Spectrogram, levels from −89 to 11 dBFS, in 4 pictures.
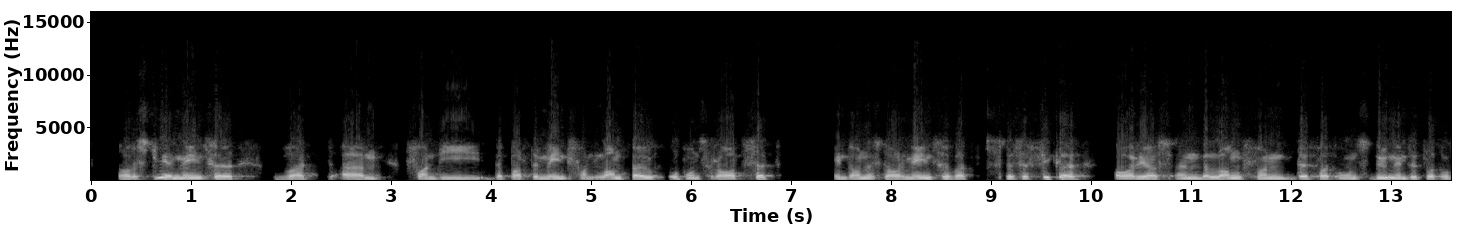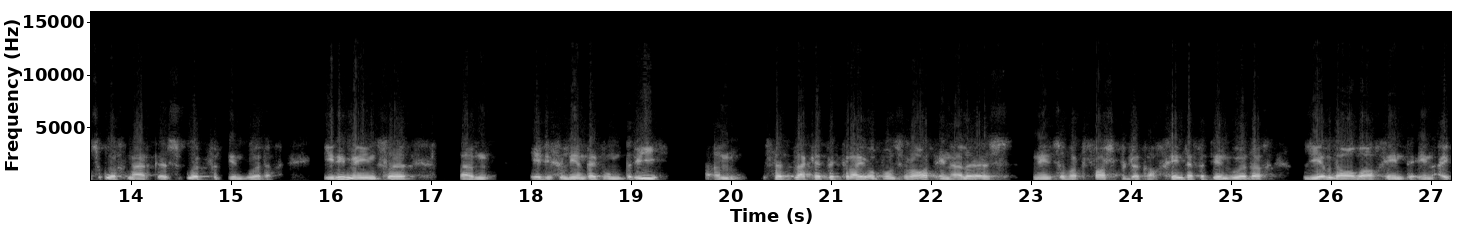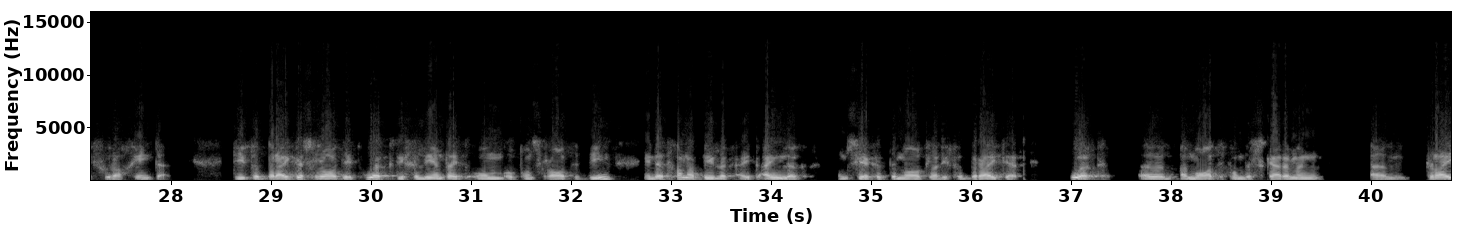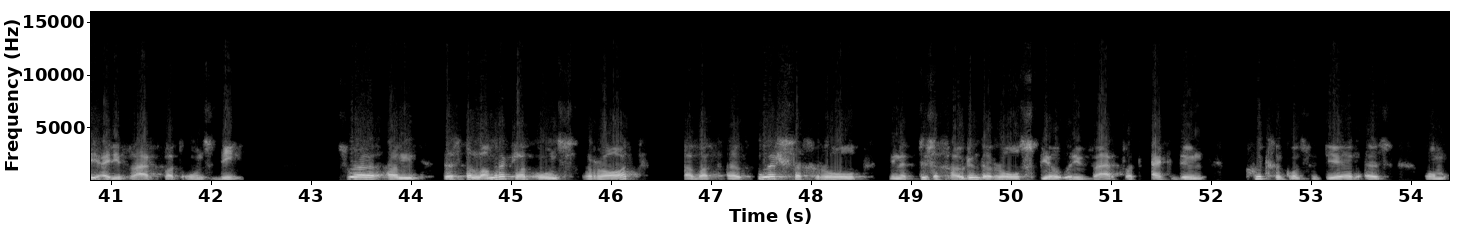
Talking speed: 140 wpm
